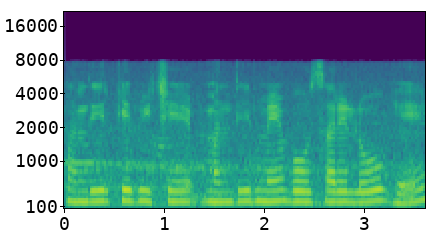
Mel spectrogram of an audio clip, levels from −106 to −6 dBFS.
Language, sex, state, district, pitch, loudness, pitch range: Hindi, female, Uttar Pradesh, Jalaun, 205 Hz, -25 LUFS, 200-210 Hz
